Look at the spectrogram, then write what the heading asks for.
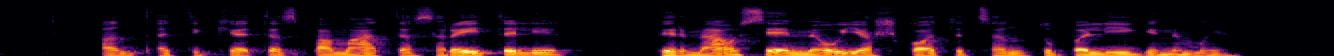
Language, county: Lithuanian, Kaunas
